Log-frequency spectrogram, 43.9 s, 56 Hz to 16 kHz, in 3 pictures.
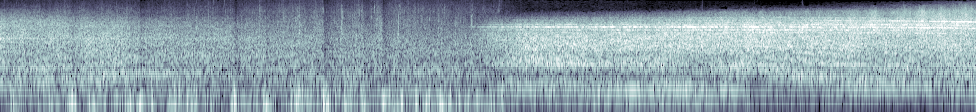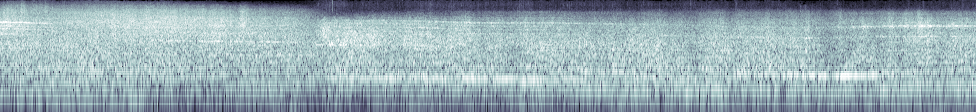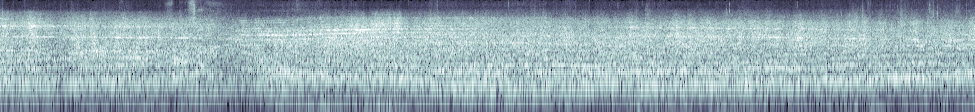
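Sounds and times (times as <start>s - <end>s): jet airliners passing overhead: 0.0s - 43.9s.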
